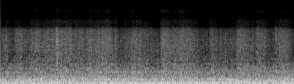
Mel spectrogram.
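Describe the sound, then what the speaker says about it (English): Heavy rain pours during a tornado storm, a dense, loud, continuous roar of downpour with steady hiss and low rumble, unbroken throughout and with no voices. "Yeah, rapid rain."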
